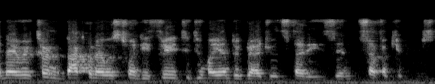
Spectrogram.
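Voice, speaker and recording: Noticeable background noise sits under talk delivered very fast. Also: man. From Greece. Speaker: sports event management consultant. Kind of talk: webinar panel self-introduction.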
